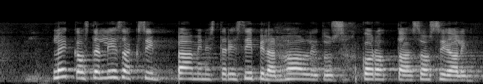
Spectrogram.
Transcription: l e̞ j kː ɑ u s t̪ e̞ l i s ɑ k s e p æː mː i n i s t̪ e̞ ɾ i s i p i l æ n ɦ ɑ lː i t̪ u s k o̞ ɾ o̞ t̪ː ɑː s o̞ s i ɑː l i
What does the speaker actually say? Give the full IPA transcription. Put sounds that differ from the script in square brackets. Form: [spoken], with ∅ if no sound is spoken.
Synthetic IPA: l e̞ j kː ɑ u s t̪ e̞ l i s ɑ k s [i] p æː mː i n i s t̪ e̞ ɾ i s i p i l æ n ɦ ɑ lː i t̪ u s k o̞ ɾ o̞ t̪ː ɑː s o̞ s i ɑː l i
